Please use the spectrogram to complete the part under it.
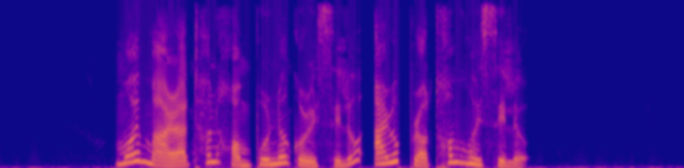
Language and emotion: Assamese, happy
